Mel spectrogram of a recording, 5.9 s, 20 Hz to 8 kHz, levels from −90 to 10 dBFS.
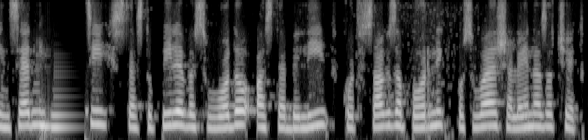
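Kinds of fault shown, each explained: overdone noise removal: The background drops and breaks up into twinkling specks, as an over-strong noise reducer cuts frequency bands near its noise estimate.
short concealed packet loss: Brief smears and wobbles at 0.38, 0.44 and 0.47 s, each 20 to 40 ms, where missing call audio was patched by continuing the preceding sound.
long network dropout: From 0.55 to 0.87 s the sound becomes a continued buzz or hiss, likely because about 0.3 s of audio never arrived and was filled in.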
